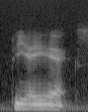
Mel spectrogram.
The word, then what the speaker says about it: Pax: P-A-X, spelled like it sounds, 2 words, Pax Romana, Roman peace.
